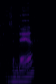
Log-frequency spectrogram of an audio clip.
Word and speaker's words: Zendaya: Zendaya was sick. She gave her How'd you say her name? – Zendaya.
